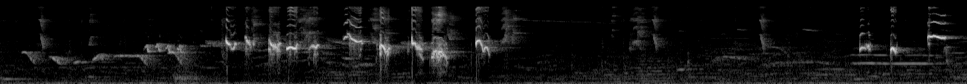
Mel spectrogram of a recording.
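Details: Drongo of the kind locally called krantil in lively song: a run of falling whistled slurs, then a burst of rapid harsh chatter and squeaky notes, a quiet gap, and a few sharp high notes near the end.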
